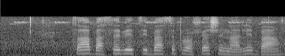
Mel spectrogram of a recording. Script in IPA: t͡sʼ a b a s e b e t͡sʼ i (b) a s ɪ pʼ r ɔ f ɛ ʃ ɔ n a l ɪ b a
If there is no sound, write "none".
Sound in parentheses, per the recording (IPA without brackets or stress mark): b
